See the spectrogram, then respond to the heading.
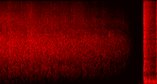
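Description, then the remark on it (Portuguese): A church audience stands and claps for Jesus in a dense, steady wash of applause that slowly fades away, then cuts to silence before a brief loud burst of a different sound starts at the end. “Vamos nos levantar e vamos dar uma grande salva de palmas para Jesus. Vamos aplaudir mais.”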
